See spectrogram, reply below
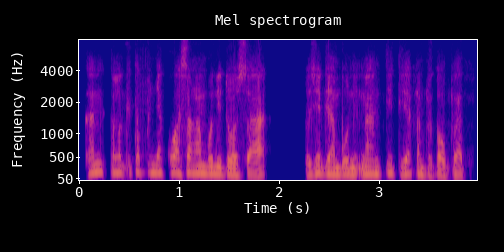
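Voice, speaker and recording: A male pastor, preaching a lively morning devotional sermon, loudly acting out quotes and laughing often. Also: fairly high pitch, fast, breathy edge, dry recording, highs cut off.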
